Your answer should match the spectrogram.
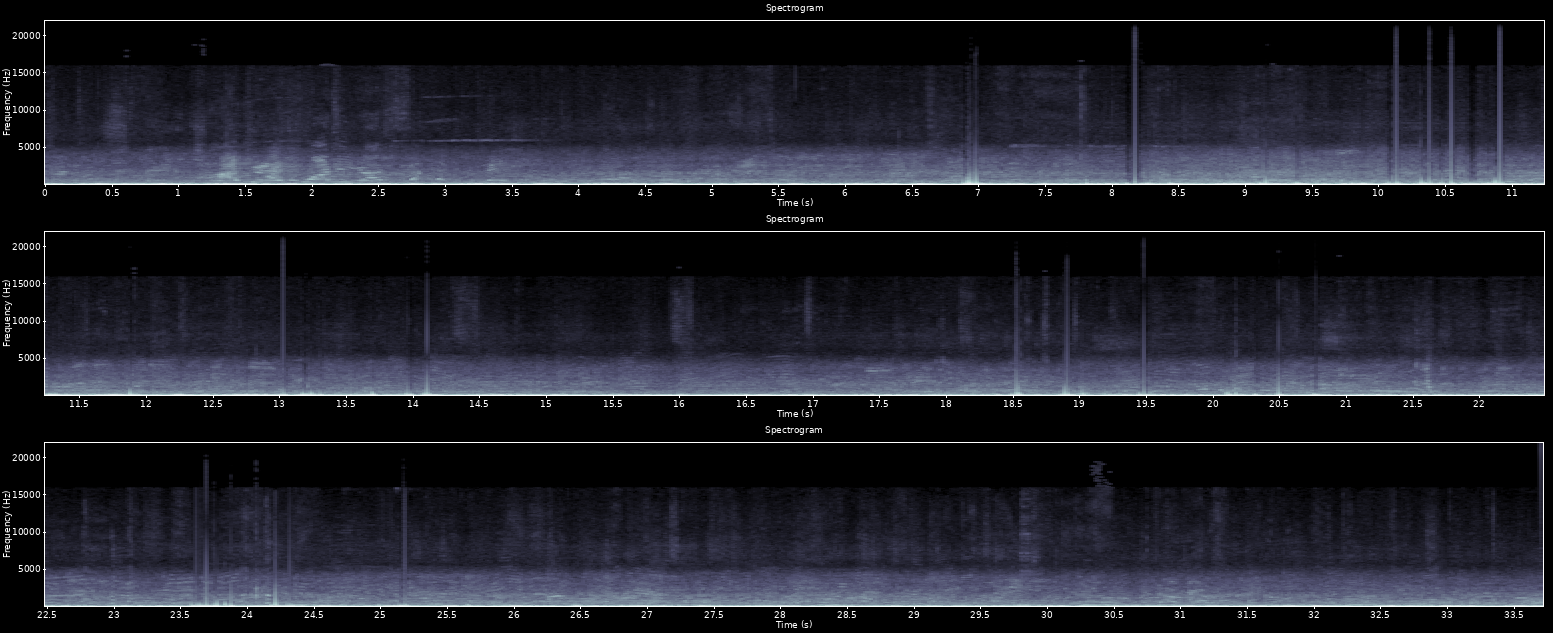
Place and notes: vancouver, granville street, friday night party zone
friday night in downtowns favourite party zone. police cars block the street. big crowd of people all over the street and in rows in front of different clubs.
soundmap international
social ambiences/ listen to the people - in & outdoor nearfield recordings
